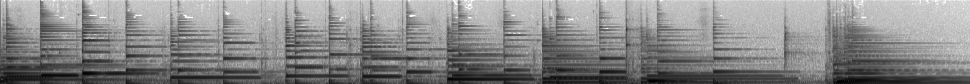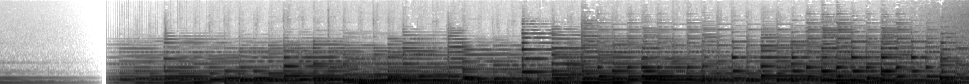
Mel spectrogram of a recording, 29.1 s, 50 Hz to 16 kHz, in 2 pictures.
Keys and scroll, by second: 0.0-0.9 typing, 2.0 KP_Decimal, 2.2 5, 4.2 5, 4.4 KP_Decimal, 4.6 3, 5.4 5.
